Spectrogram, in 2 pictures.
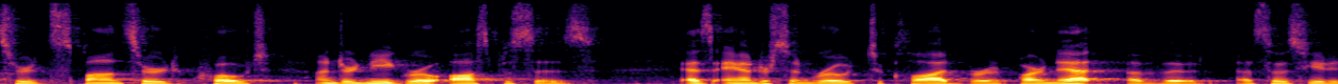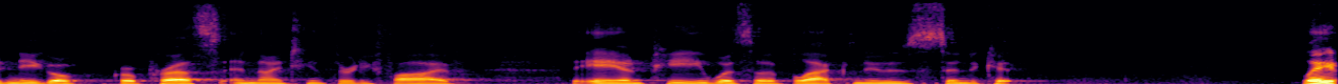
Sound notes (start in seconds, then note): none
